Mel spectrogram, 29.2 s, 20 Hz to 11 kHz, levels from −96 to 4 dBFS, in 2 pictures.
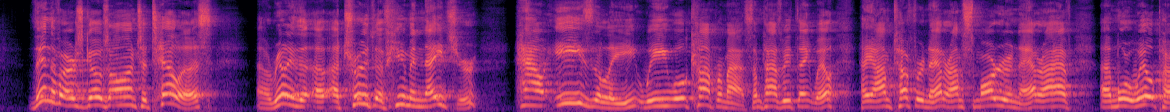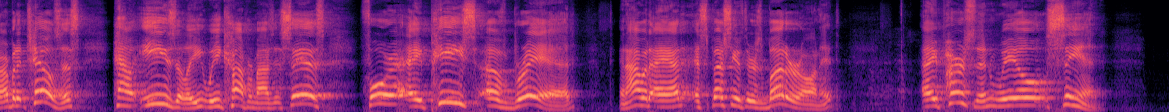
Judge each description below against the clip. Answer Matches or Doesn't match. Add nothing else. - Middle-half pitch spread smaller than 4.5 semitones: Doesn't match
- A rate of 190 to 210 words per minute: Doesn't match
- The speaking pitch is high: Matches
